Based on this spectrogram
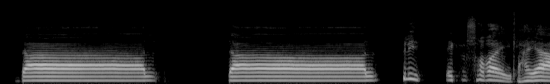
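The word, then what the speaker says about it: دال: নাম হল দা যেগা উপরের দুই দাতের গোড়ায় লাগান লাগিয়ে আপনি এটা তিন আলিফ টেনে উচ্চারণ করেন দাল তাল প্লিজ একটু সবাই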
